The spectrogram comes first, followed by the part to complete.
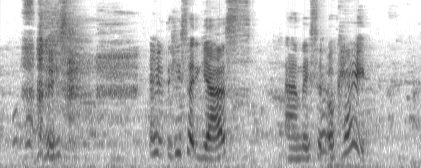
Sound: laughing

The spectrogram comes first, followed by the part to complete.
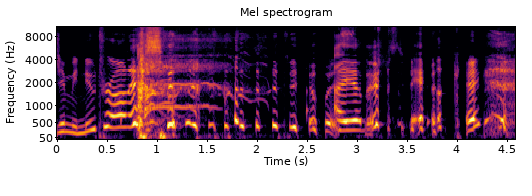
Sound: both laughing

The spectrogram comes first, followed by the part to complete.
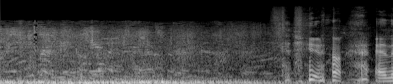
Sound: laughing

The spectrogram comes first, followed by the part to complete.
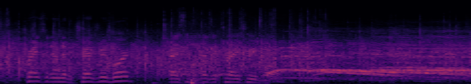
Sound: applause

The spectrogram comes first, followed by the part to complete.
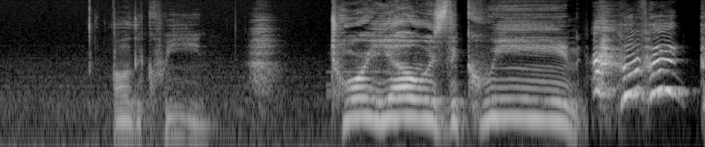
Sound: gasping

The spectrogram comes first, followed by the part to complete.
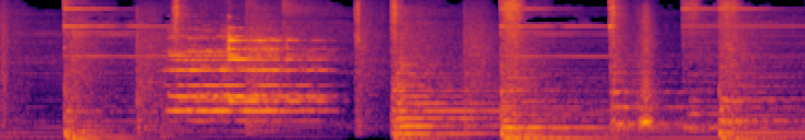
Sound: text tone

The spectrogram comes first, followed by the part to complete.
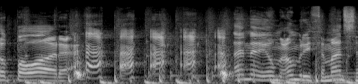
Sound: sarcastic laughter

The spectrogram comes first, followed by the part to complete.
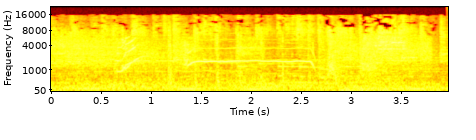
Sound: screams in Indiana Jones

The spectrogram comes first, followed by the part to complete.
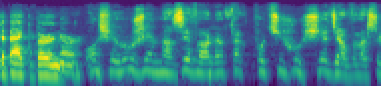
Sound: foreign language

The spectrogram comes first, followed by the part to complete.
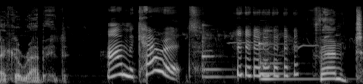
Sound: laughs

